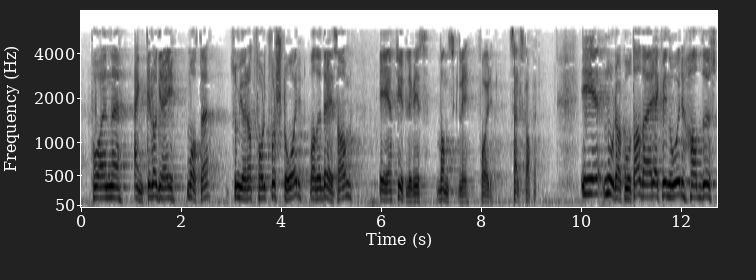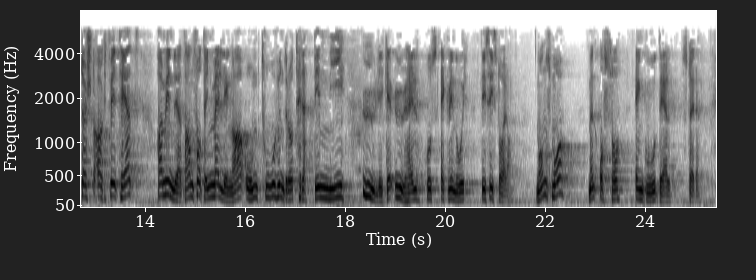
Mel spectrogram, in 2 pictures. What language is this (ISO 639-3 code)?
nob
